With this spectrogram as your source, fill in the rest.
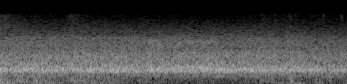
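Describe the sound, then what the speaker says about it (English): Stadium crowd in the video game College Football 25 roars continuously at a steady, loud level, with no distinct individual cheers standing out. "Decibels rising as the crowd gets behind this defense on third down."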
